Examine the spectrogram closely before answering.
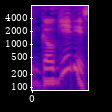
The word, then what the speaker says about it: Gkogkidis: pronounce this and then vasil goes there and says it's gogis and you say good Lord the letters don't relate to what you're saying but fine that that's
